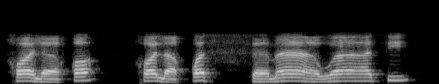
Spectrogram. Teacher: खा भी भारी है हुरूफ मुस्तअलिया में से, और क़ाफ भी, खलक़ लाम पतला रहेगा। · सफ़ीर वसल की साउंड आनी चाहिए, ये सीन की क्वालिटी है।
